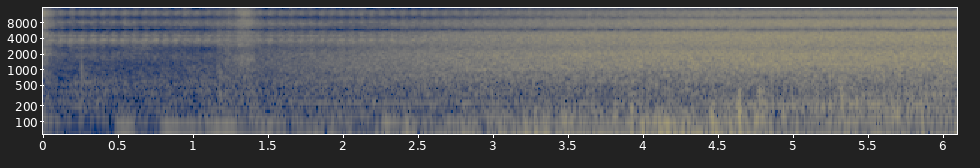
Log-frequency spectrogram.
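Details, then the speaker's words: Pedestal fan on high speed: deep uneven throb building as it spins up, with a wobbling rumble and rattling as the whole fan shakes quite a lot; fan shaking at high speed. "And it shakes quite a lot. This is why this is the main problem with it."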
